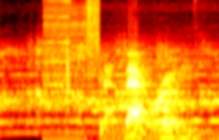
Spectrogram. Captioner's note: static fizzing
